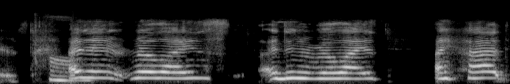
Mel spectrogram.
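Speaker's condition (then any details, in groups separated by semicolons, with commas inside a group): Cerebral palsy; present from birth, wheelchair user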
